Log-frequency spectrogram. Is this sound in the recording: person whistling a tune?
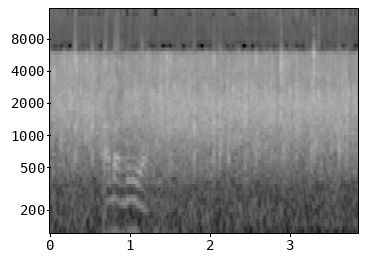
no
